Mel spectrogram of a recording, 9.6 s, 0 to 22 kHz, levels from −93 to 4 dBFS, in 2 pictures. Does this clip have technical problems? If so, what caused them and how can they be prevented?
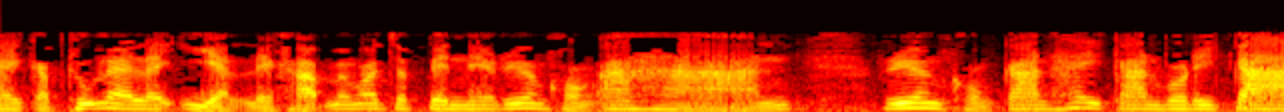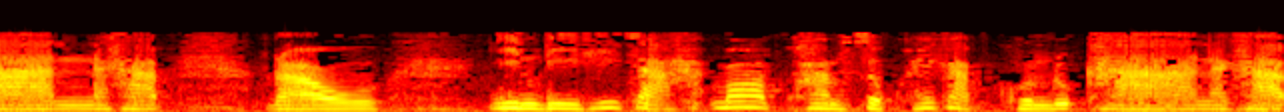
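Yes. The speech is muffled and smeared throughout, with nothing above about 6.3 kHz and a watery, fizzy texture on sibilants and held vowels. This is likely AAC compression, which fits AAC-LC at a bitrate around 24 kbps. At that rate the encoder cannot afford the upper band, so it lowers its cut-off, and the bits left for the remaining frequency lines are spread so thinly that detail breaks up into audible artefacts. Encoding at 64 kbps or more for mono speech, or keeping a lossless copy, would prevent this.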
